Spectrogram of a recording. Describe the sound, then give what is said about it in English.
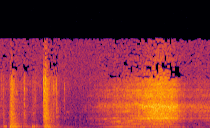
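A car drives off: a few sharp knocks at the start, then a pause, then an engine swells into a broad rushing roar that fades near the end. “Well, hop in. I'll drive you home.”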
